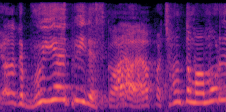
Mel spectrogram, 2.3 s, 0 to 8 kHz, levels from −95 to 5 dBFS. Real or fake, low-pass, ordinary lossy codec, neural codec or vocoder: fake; 7.2 kHz; none; vocoder, 22.05 kHz, 80 mel bands, WaveNeXt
